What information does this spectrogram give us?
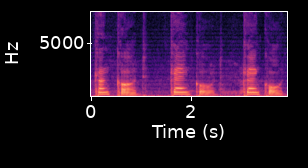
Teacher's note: Then say it's a noun. Then the stress fall on the first syllable.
